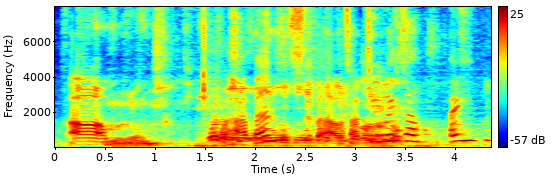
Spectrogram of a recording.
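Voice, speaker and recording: A woman speaks in an American accent with music playing in the background. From Nigeria. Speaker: travel vlogger. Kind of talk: casual vlog talk to camera. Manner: animated.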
